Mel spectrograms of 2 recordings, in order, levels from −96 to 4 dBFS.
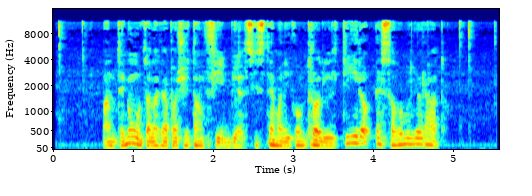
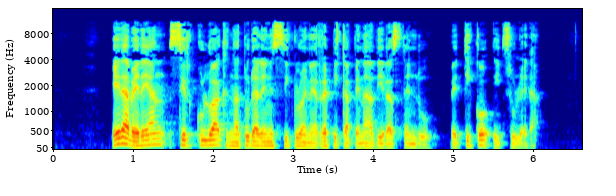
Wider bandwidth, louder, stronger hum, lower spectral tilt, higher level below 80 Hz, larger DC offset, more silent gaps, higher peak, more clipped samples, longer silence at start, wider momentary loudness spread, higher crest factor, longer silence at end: about the same, 12 kHz vs 11.5 kHz; about the same, -20 LUFS vs -22 LUFS; neither; about the same, -4 dB/octave vs -4 dB/octave; about the same, -52 dBFS vs -48 dBFS; neither; neither; first, 0 dBFS vs -4 dBFS; neither; second, 0.05 s vs 0.75 s; about the same, 15 LU vs 14 LU; about the same, 22 dB vs 20 dB; second, 0.35 s vs 0.55 s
